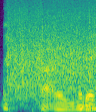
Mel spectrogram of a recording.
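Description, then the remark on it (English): A clapping sound effect plays as a dense, steady wash of many hands applauding, loud throughout the two seconds, with a voice talking over the second half. “Do the clapping one.”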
